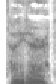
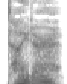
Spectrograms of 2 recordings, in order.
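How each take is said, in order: Both takes have the same delivery.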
